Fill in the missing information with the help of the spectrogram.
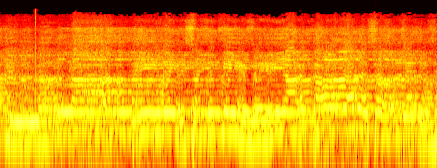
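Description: A man singing a devotional Urdu/Arabic hamd (naat-style) into a microphone. The vocal line is melodic and ornamented, gliding between notes over a steady sustained low drone.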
